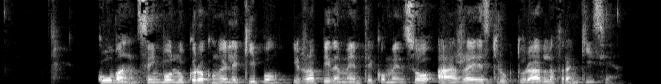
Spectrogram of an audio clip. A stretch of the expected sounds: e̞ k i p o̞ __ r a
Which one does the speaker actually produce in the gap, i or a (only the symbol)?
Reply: i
